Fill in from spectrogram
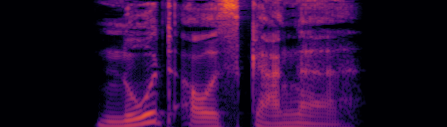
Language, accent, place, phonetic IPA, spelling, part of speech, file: German, Germany, Berlin, [ˈnoːtʔaʊ̯sˌɡaŋə], Notausgange, noun, De-Notausgange.ogg
- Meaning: dative of Notausgang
